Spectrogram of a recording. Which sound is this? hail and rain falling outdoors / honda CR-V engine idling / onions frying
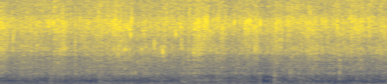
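onions frying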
